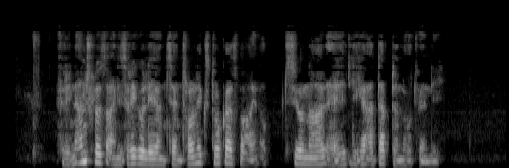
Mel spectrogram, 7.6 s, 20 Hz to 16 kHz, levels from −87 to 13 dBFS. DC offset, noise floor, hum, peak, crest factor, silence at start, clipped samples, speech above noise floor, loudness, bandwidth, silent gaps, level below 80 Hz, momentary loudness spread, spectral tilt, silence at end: under 0.1%; -72 dBFS; none; -10 dBFS; 20 dB; 0.5 s; under 0.1%; 44 dB; -29 LUFS; 8 kHz; none; -82 dBFS; 14 LU; -5.5 dB/octave; 1.05 s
